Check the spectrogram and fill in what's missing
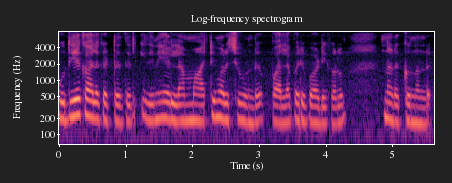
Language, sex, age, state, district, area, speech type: Malayalam, female, 45-60, Kerala, Palakkad, rural, spontaneous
